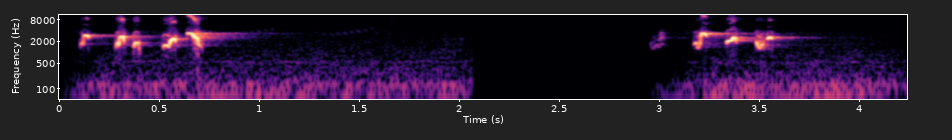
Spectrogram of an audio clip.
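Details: Dok taeng bird song, played for training young birds and exciting them: two short bursts of bright chirped notes sliding down, separated by a pause, with faint low hum beneath.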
